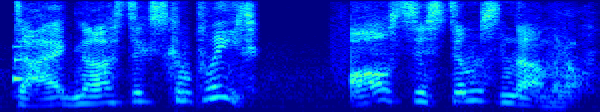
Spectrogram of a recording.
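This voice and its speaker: A man's voice: on the high side, very animated, normal speed, noisy background. A man voicing a formal, dryly condescending train autopilot for a video game, precise and clipped in his wording. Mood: formal, matter-of-fact. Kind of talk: video game character acting.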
